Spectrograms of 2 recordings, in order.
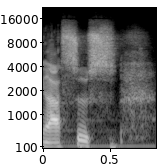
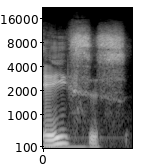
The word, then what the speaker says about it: Asus: And see, you know, I know my because I'm pronouncing Asus properly. I mean to be fair I did have my you know phase in life and I'm like Asis aces Asus Zeno hits Zeno said hello.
